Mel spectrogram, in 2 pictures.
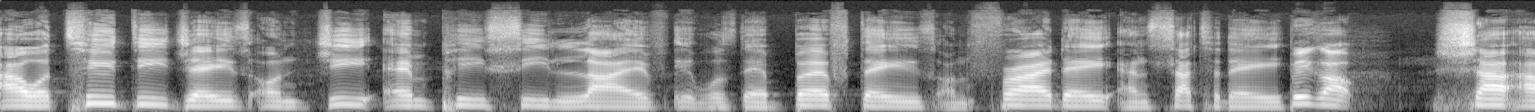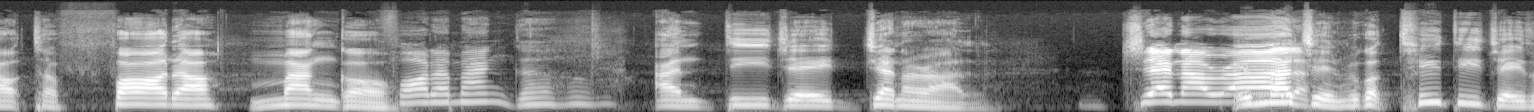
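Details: Adult speaker; normal voice.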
